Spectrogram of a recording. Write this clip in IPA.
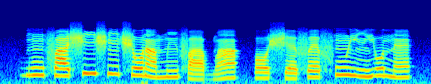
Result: b ũ˧ f a˧ ʃ i˦ ʃ ĩ˦ ʃ ɔ˦ ɾ ã˧ m ĩ˧ f a˨ b ã˨˦ | ɔ˨ ʃ ɛ˨ f ɛ˧ f ũ˦ j ĩ˧ j o˦ n ɛ̃˧

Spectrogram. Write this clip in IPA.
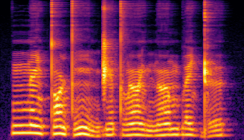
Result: nː ɛ̃˥˧ ʎ t ɔ̃˥˩ ɳ t ĩː˥˩ n d͡ʒ ə̃˥˧ t l ɐ̃ː˥˧ lʲ n̪ ɐ̃ː˦˥ m b ɛ˥˩ ʎ ɖ ɘ˦˥

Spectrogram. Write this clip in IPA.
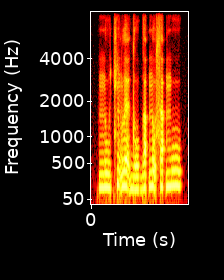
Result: n u˨ t͡ɕ ũ˦˨ l ɛ̰˦˨ d o˨ ɡ ä˦ ʔ n o̰˦˨ s ä˦ ʔ m u˦

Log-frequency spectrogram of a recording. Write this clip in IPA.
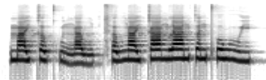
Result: m aː˨˧ j k ɐ˨˥ w kʷʰ ɐ˨˩ n ŋ aː˨˩ w ŋ ɪ˨ k̚ t͡sʰ ɐ˨˧ w ŋ aː˨ j k aː˧ ŋ l aː˧ n k ɐ˧ n pʰ o˧ w uː˨ j

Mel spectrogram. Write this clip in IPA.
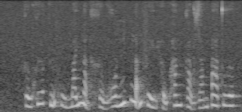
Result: k ə˨˩ w x ɨ˧ ə̯ k ɨ̰˧˥ f u˨˩ m a˨˦ j n a̰˧˨ n x ə˧˩ w ɣ ɔ˧ ɲ ɨ˦˥ k̚ n a̰˧˥ n f e˨˩ j h ə̰˧˨ w h a˧ ŋ k a˧˩ w z a˨˦ m ʔ aː˧ t̪ u˧ ə̯

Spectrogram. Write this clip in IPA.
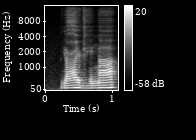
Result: ɾʲ ʊ ʕ ɪ ɖʱ e ŋ a

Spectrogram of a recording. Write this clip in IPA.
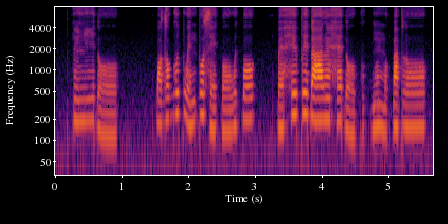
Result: p ĩ˦ ɲ iː˦ ɗ oː˨ | k͡p ɔ˧ d ɔ˦ ɡʷ iː˦ p w e˨˦ n p o˦ s eː˨ k͡p oː˨ w ɨ˧ k͡p o˦ | k͡p ɛ˨ h e˦ p e˦ ɗ aː˧ l ɛ̃˧ h ɛ˧ ɗ oː˨ kʷ e˧ k ɡ͡b ũ˦ m o˧ k͡p a˦ p l oː˦

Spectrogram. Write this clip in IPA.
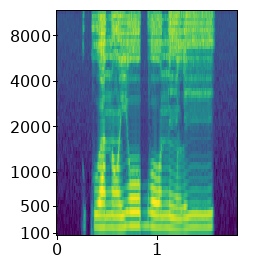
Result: kʷ aː˧ n ɔ̃˧ j oː˦ b oː˧ n ĩ˨ l iː˦

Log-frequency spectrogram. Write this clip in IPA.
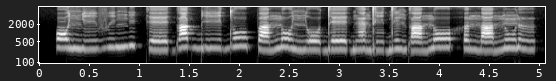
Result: ɔ˧ ɲ iː˨ v i˦ ŋ i˦ k eː˨ ɡ a˦ ɡ͡b iː˧ d oː˦ p a˨ n o˦˨ ɲ oː˨ d eː˧ ɡ ɛ̃˧ d i˨ d ĩ˧ ɡ a˨ n oː˦ h ə˧ n a˨ n ũ˦ ɾ ɨ˧

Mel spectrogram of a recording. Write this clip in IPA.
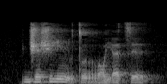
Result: d͡ʒ e˦ ʃ iː˦ ɲ ʊ˨ t ʊ˦ r ɔ˨ j ɛ˦ t͡s ɪ˦˨

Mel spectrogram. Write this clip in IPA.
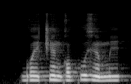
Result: ɡʷ eː˨ t͡ʃ ɛ̃˧ ɡ ɔ˨ kʷ e˦ ɣ ɛ̃˨ m i˧

